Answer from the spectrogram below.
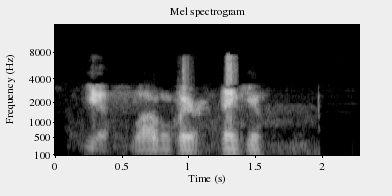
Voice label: Interop Mutual Aid, scanner audio; ThompsonPeakHigh; G1 Interop

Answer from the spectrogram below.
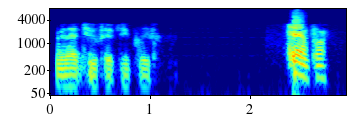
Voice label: scanner audio, Sheriff; ThompsonPeakScot; Sheriff-EastCnty; MCSO - EAST

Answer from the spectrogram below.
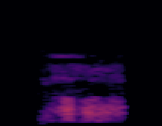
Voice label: Fire Dispatch; H- Scottsdale

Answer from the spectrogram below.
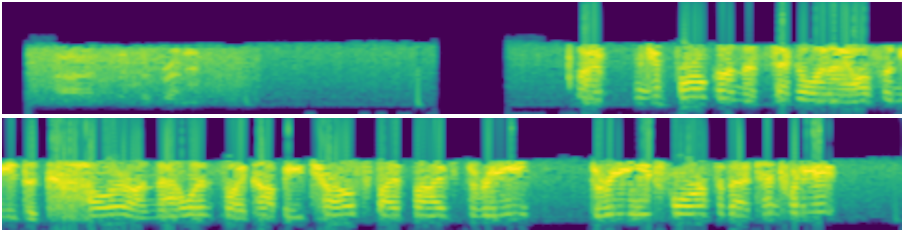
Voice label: Highway Patrol, scanner

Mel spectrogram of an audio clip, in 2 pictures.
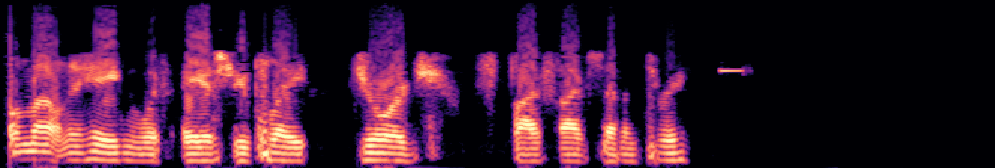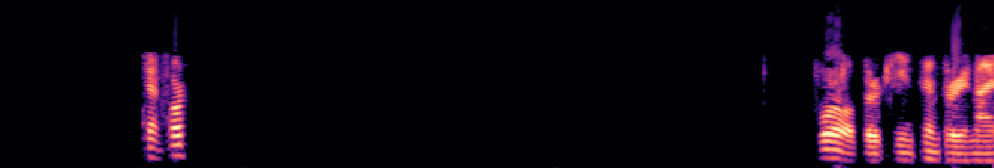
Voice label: Police, scanner audio

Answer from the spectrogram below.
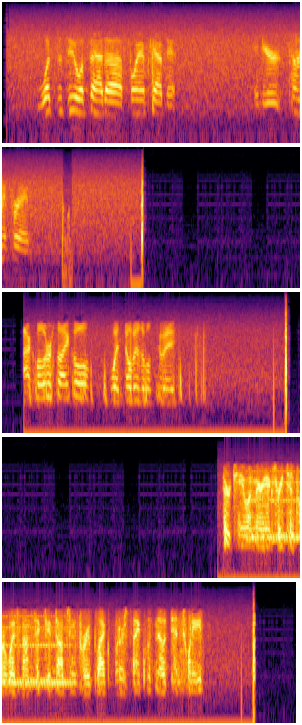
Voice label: Medevac, scanner; NativeAirAmb

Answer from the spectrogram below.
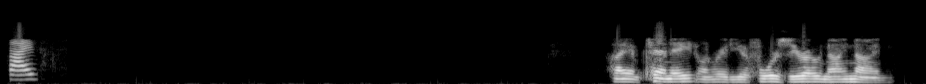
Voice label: Security, scanner audio

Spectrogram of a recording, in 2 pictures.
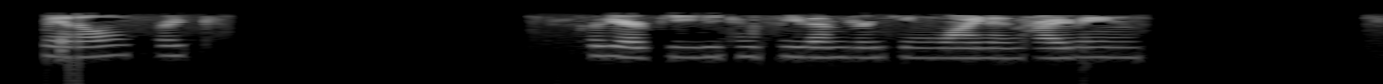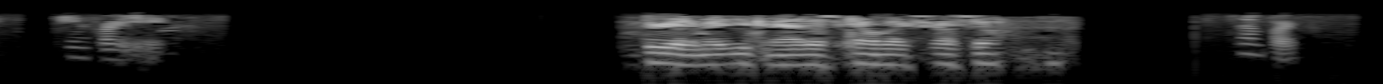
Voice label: Scottsdale PD Sth Dispatch, scanner

